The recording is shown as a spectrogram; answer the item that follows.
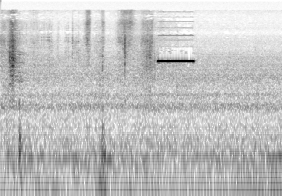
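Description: A single short, steady high-pitched beep about two and a half seconds in, lasting about half a second, as reverse gear is selected and the reverse camera comes on. Under it, the low steady hum of the idling car heard from inside the cabin, with a few faint clicks.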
